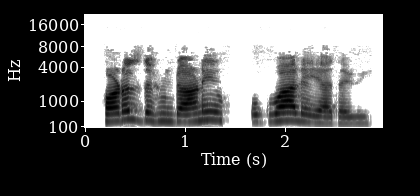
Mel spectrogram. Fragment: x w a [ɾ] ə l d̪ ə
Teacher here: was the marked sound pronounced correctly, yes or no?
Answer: no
